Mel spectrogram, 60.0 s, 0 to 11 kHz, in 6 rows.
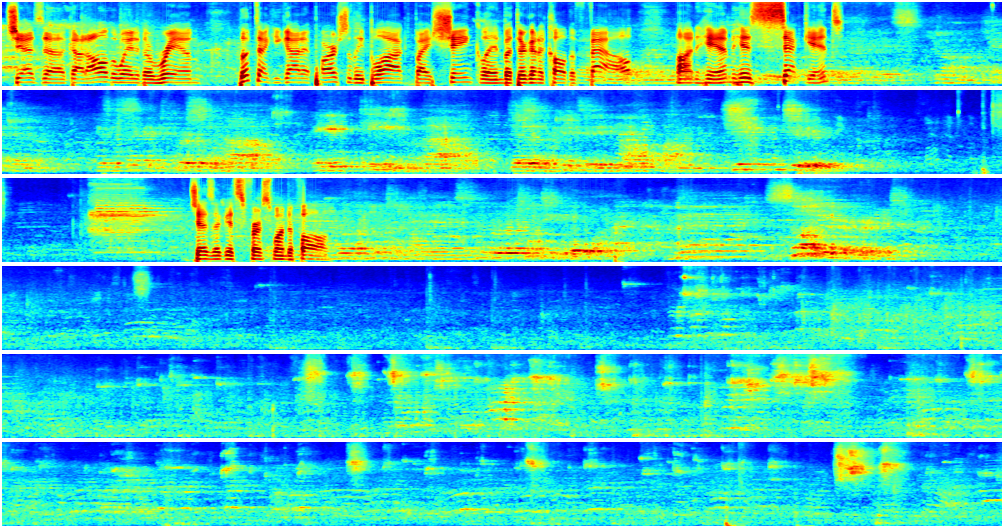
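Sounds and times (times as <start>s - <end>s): voices in a gym: 0.0s - 60.0s.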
